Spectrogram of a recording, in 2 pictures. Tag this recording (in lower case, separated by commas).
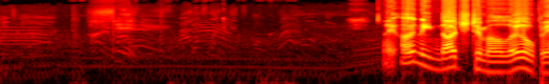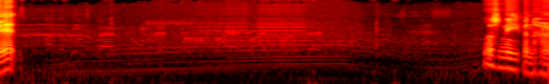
vehicle, car, speech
